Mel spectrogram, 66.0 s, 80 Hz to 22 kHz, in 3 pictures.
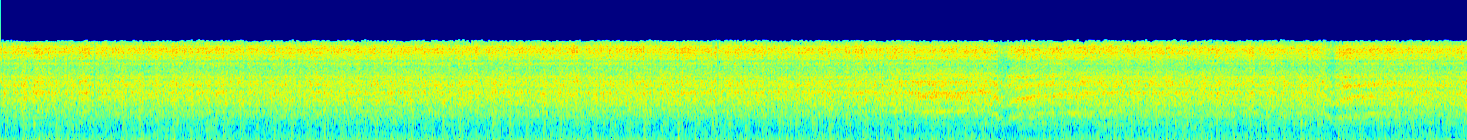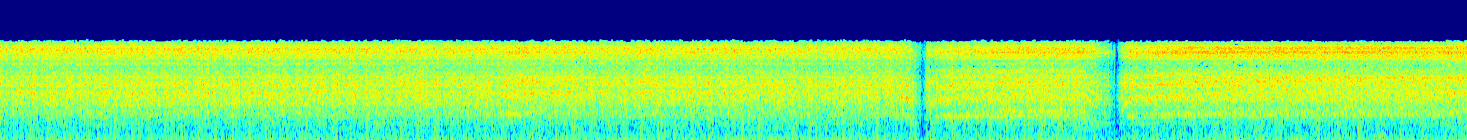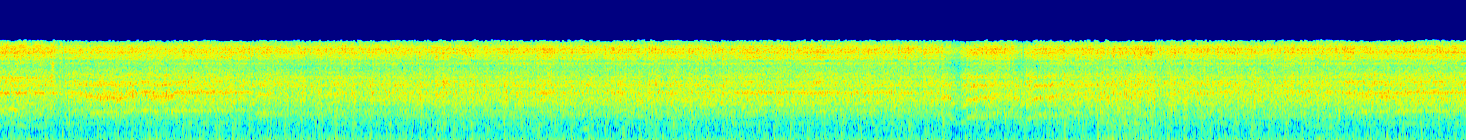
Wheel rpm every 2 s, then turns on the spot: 230, 230, 230, 230, 230, 230, 230, 200, 220, 230, 200, 230, 230, 230, 230, 230, 230, 210, 180, 140, 210, 210, 230, 230, 230, 230, 240, 230, 230, 190, 220, 230, 220.
none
